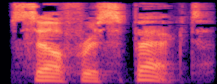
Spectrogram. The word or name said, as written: self-respect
